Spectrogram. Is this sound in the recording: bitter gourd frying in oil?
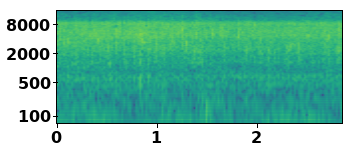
yes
